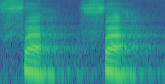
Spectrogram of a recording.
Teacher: tempat keluarnya huruf Fa adalah dari ujung dua gigi seri atas bertemu dengan bibir bawah bagian basahnya atau bagian dalamnya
